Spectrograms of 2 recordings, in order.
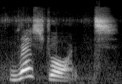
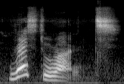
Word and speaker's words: restaurant: ค่ะ คำ นี้ สำเนียง อังกฤษ ออก เสียง ว่า restaurant restaurant สำเรียง อเมริกัน ออก เสียง ว่า restaurant restaurant ออก เสียง เป็น ชอต แบบ นี้ นะ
